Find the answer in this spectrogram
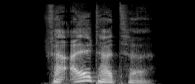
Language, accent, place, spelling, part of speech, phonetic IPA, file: German, Germany, Berlin, veralterte, adjective, [fɛɐ̯ˈʔaltɐtə], De-veralterte.ogg
- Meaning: inflection of veraltert: 1. strong/mixed nominative/accusative feminine singular 2. strong nominative/accusative plural 3. weak nominative all-gender singular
